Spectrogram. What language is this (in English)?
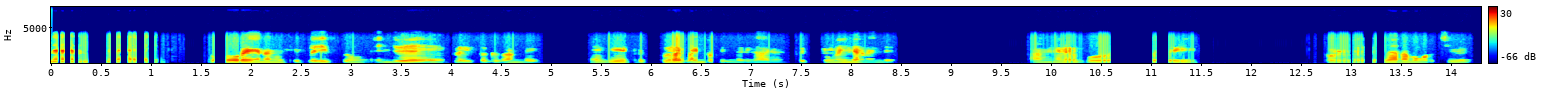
Malayalam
